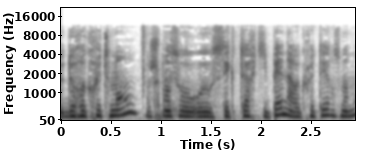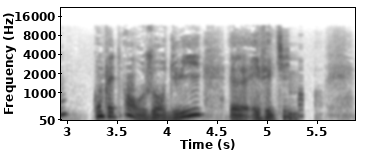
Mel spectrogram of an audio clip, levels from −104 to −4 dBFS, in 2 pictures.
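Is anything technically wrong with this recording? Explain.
Yes. Throughout, the speech sounds rough and grainy, with noise filling the gaps between harmonics and a thin, synthetic-sounding top band. This is likely low-delay AAC compression (AAC-ELD): its short frames resolve pitch harmonics poorly, and the damage is consistent with a bitrate around 32 kbps.

From 3.11 to 3.31 s there is a smeared, noisy patch. This is AAC frame loss with concealment: about 120 ms of audio went missing, and the decoder rebuilt it from the last good spectrum rather than from the real signal.

From 5.17 to 5.65 s, losses are scattered over about 400 ms, with the longest gap around 150 ms. That stretch sounds smeared and phasey as the concealment repeatedly fills in and recovers.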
